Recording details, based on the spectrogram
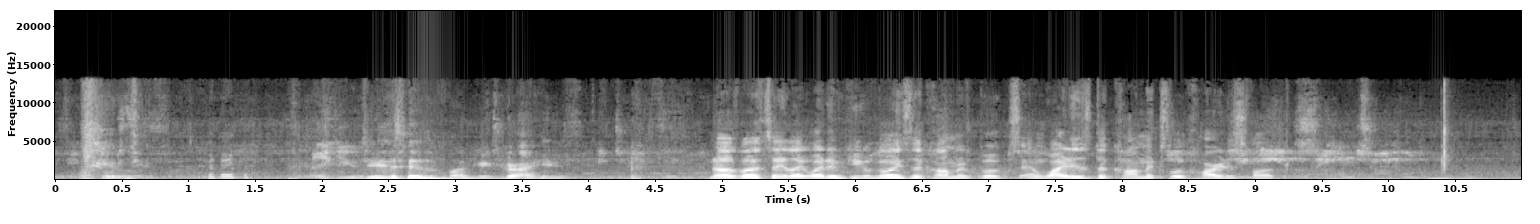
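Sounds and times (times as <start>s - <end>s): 
person sneezing: 0.2s - 0.7s
speech: 0.4s - 9.4s.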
